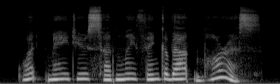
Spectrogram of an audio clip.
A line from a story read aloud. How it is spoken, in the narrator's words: she asked in a trembling voice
